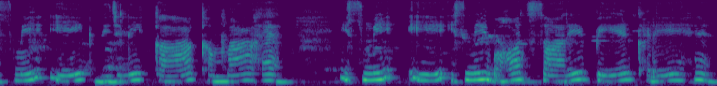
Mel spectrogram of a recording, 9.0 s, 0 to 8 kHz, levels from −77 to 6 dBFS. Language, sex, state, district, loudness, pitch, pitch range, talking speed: Hindi, female, Bihar, Begusarai, -31 LUFS, 215 Hz, 185-230 Hz, 85 wpm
